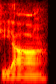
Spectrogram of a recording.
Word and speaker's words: Yah: So then combined with the Y letter, it's Yah. But then the H sound has a dot in it, so it's pronounced.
